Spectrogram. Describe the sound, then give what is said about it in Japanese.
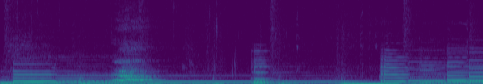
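A dog barks several times in quick, uneven bursts, loud, with a steady tonal hum underneath and no one talking. “おおびっくりした 犬よ最近犬鳴きがちなんだよほんとね”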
